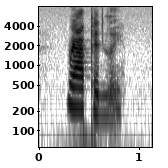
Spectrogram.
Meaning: With speed; in a rapid manner
- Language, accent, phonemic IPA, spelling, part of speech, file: English, US, /ˈɹæpɪdli/, rapidly, adverb, En-us-rapidly.ogg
